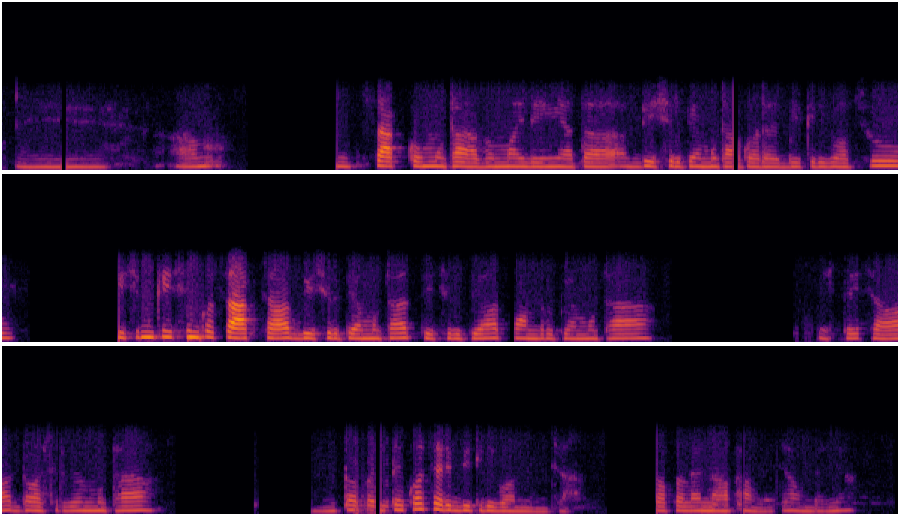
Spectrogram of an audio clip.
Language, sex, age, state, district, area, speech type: Nepali, female, 45-60, West Bengal, Jalpaiguri, rural, conversation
